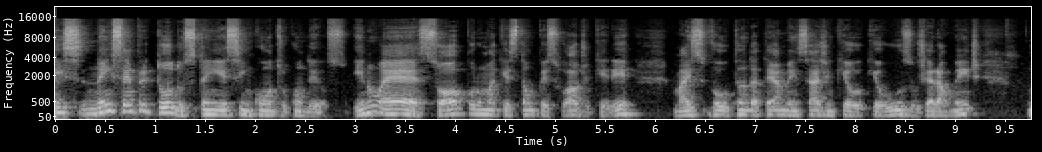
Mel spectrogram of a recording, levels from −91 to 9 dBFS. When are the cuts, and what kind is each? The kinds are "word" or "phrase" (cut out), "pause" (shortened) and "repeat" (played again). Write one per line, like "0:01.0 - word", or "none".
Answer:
none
